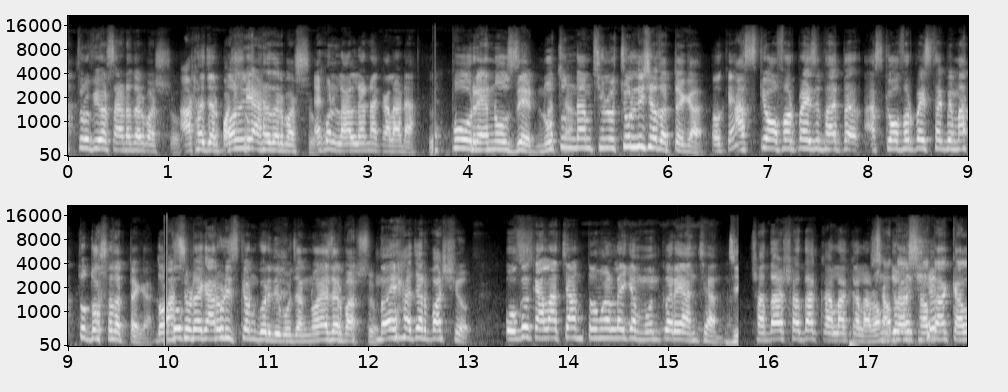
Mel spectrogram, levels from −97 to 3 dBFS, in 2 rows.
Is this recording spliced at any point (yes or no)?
yes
